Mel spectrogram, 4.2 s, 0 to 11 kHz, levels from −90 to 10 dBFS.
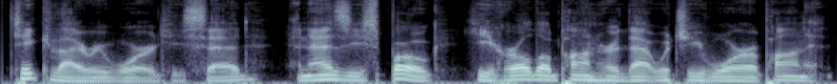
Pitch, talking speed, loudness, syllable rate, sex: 105 Hz, 270 wpm, -17 LUFS, 6.0 syllables/s, male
